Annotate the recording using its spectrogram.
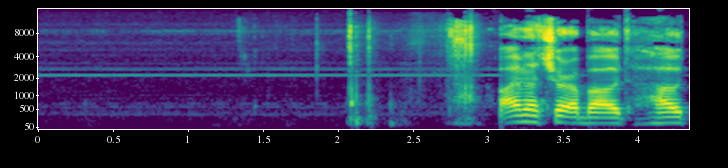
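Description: A phone is set down on a hard surface with a soft knock.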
